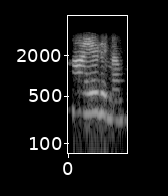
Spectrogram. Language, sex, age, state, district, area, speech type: Kannada, female, 18-30, Karnataka, Hassan, urban, conversation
